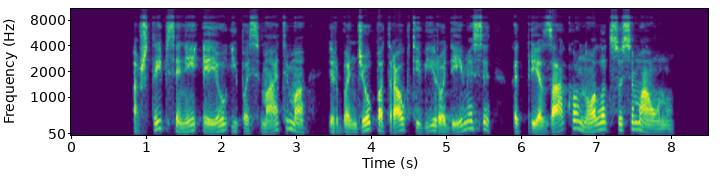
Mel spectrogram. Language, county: Lithuanian, Šiauliai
